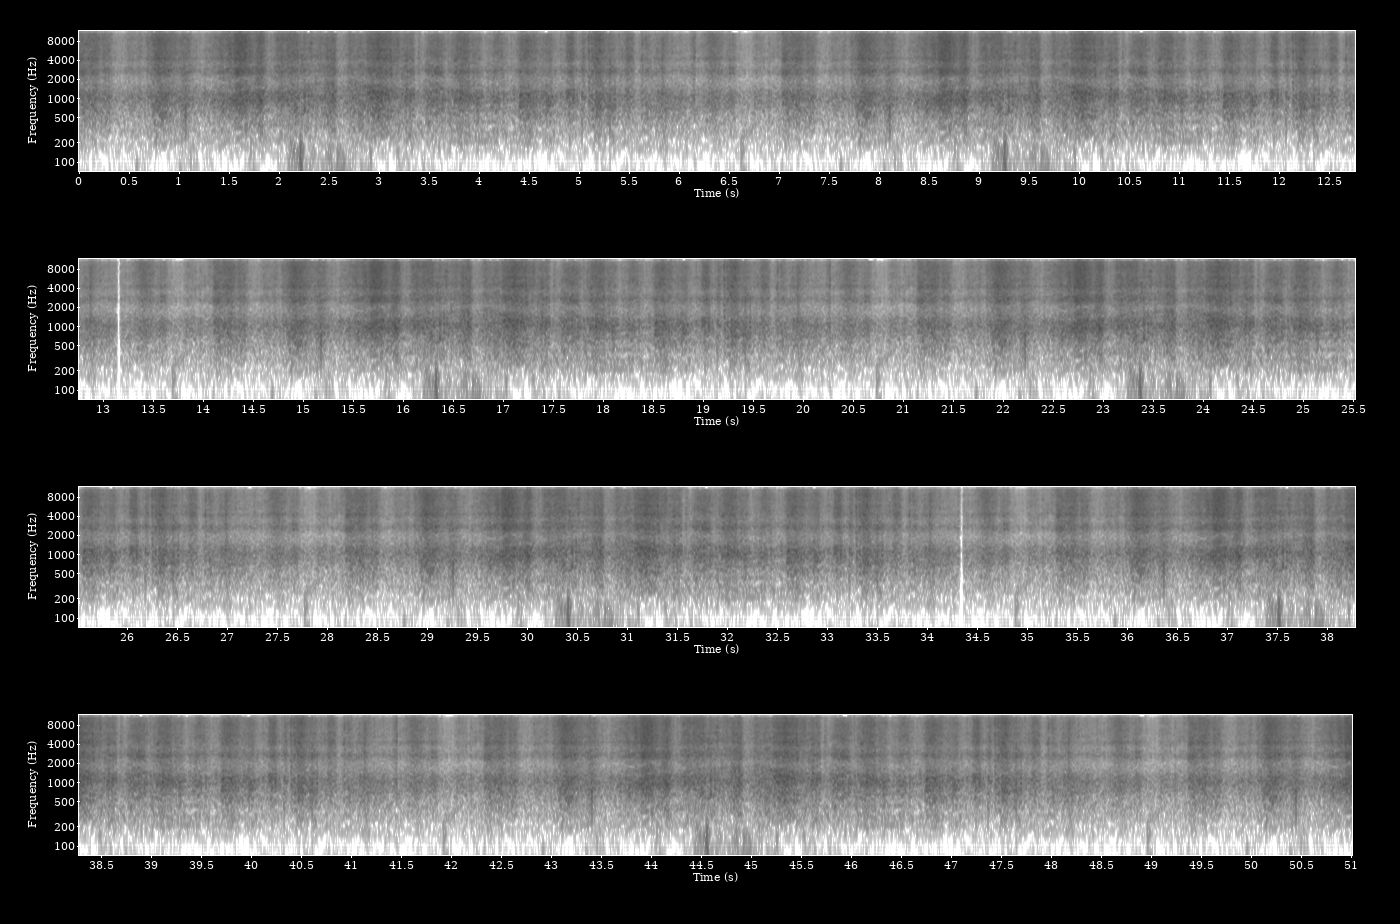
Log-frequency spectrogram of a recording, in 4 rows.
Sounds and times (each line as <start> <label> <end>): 0.0 Walking trough dried leafs 51.0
